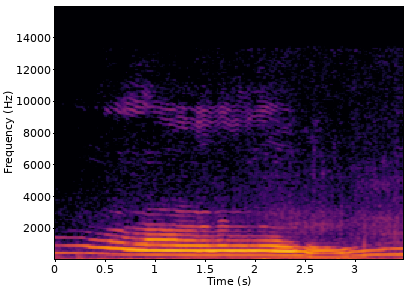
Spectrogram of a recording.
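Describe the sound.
A wildlife expert imitates a typical wolf howl in a remote Ukrainian village by the Polesia Nature Reserve near the Belarusian border: one long, sustained wavering cry that slowly falls in pitch, dips sharply near the end, then rises again, loud with no other sounds.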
